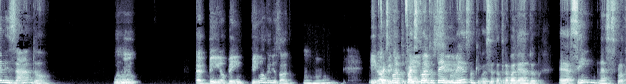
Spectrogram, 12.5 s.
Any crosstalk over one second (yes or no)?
yes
